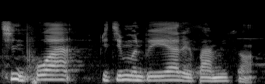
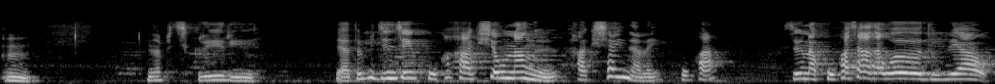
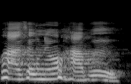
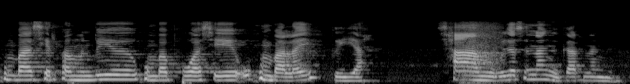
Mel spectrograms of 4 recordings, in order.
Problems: none marked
